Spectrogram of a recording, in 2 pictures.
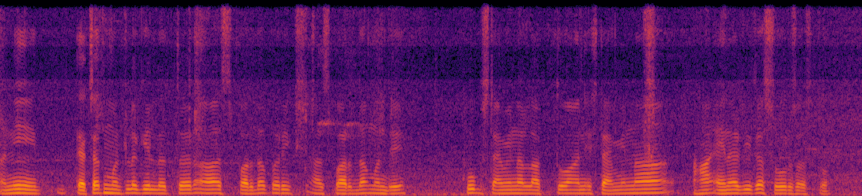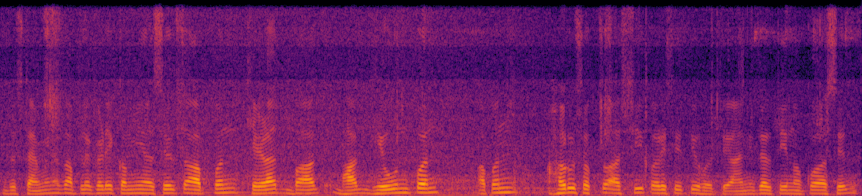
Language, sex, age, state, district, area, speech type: Marathi, male, 18-30, Maharashtra, Ratnagiri, rural, spontaneous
